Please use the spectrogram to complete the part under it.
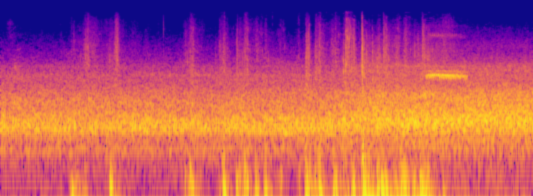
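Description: Padded football players collide with heavy thuds.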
